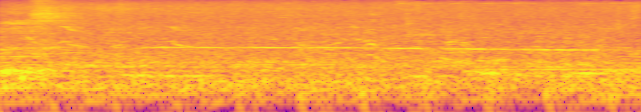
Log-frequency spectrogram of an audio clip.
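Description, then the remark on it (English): A roller coaster hisses before setting off: a steady, broad airy hiss holding at an even level for several seconds, with a faint thin whine running through it. “Oh, hang on, it's hissing.”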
